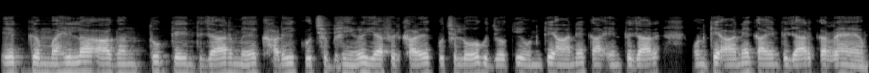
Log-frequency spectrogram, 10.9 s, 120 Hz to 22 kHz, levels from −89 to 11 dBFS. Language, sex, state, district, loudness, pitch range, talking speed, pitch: Hindi, male, Bihar, Gopalganj, -18 LUFS, 115-125 Hz, 145 wpm, 120 Hz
